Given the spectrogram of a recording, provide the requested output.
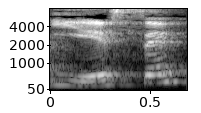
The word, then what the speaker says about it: is: Otra palabra que son como que la usamos todo el tiempo es la palabra IS. La palabra IS no se pronuncia IS con una S, se pronuncia como una Z.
